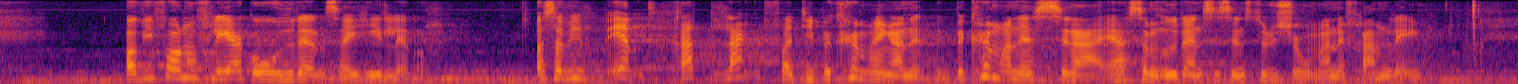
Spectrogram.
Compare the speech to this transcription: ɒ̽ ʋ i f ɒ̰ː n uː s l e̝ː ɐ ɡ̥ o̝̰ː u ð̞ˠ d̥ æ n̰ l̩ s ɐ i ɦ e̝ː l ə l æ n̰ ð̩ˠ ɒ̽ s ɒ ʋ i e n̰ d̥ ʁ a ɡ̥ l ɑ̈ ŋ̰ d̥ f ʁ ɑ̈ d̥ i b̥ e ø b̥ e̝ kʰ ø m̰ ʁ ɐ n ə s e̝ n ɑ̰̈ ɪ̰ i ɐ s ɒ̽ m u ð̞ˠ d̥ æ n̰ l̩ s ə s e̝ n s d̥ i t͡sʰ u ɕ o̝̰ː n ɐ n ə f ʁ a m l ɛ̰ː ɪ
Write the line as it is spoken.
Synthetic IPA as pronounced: ɒ̽ ʋ i f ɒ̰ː n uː f l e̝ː ɐ ɡ̥ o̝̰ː u ð̞ˠ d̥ æ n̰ l̩ s ɐ i ɦ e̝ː l ə l æ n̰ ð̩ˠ ɒ̽ s ɒ ʋ i e n̰ d̥ ʁ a d̥ l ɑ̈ ŋ̰ d̥ f ʁ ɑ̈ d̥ i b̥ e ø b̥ e̝ kʰ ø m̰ ʁ ɐ n ə s e̝ n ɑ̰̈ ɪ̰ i ɐ s ɒ̽ m u ð̞ˠ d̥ æ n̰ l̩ s ə s e̝ n s d̥ i t͡sʰ u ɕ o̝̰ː n ɐ n ə f ʁ a m l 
